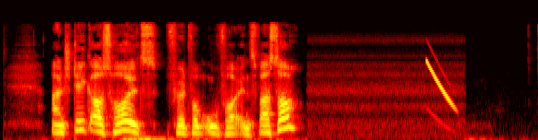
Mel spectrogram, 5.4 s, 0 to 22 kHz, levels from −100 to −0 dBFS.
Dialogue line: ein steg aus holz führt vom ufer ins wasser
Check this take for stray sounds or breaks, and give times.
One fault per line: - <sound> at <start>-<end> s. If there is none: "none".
- chirp at 4.3-4.6 s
